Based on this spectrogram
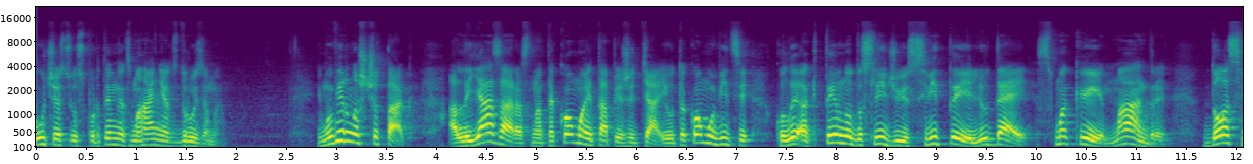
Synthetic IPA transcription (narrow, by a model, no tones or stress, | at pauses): ut͡ʃɐsʲtʲuspɔrt̪ɪwnɪɣzmɐɦɑnʲːɐɣzd̪ɾuzʲɐmɪ̰ | imɔʋʲirnɔʃt͡ʃɔt̪ɑ̰kɐ̰lˠɛjazɑɾɐznɐt̪ɐkɔmʊɛt̪ɑpʲiʒɪtʲːa̰ʔiut̪ɐkɔmʊʋʲit͡sʲi | kɔlˠɪɐkt̪ɪwnɔd̪ɔsʲlʲid͡ʒʊjʊsʲʋʲit̪ɪlʲʊd̪ɛjsmɐkɪmɑnd̪ɾɪ | d̪ɔsʲʋʲ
